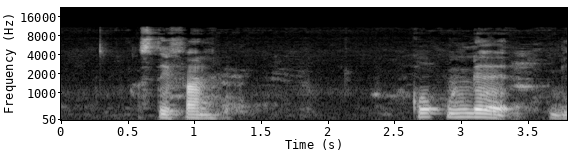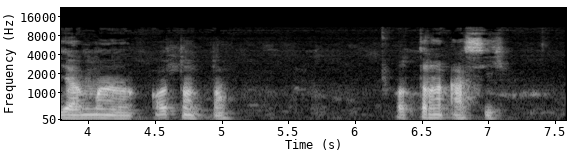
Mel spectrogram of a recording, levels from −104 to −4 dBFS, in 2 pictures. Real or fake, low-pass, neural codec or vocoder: fake; 10.8 kHz; vocoder, 44.1 kHz, 128 mel bands, Pupu-Vocoder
